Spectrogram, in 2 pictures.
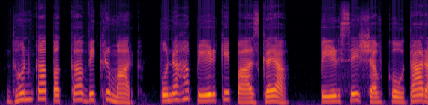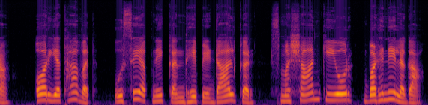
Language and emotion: Hindi, neutral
